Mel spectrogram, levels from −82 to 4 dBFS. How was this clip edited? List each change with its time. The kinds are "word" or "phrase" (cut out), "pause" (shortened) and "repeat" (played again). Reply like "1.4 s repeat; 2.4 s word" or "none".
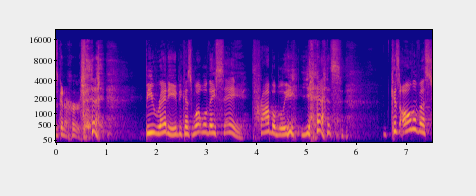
3.9 s pause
